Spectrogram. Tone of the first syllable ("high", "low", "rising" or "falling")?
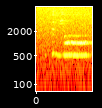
high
